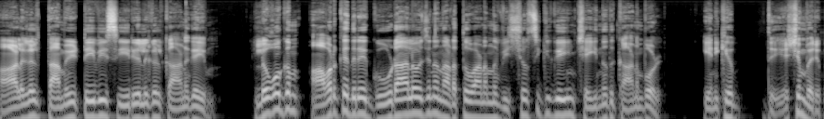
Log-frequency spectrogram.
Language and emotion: Malayalam, angry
